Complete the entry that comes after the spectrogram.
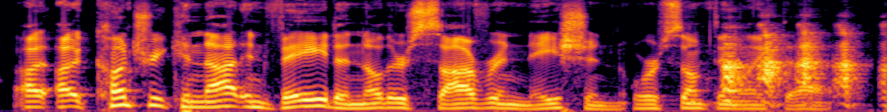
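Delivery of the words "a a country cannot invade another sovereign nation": ordinary talk, nothing marked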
